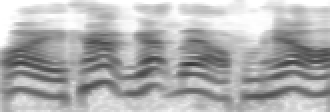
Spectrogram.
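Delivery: put-on down east Maine accent. Imitating the talking seal in a down east Maine accent. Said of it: "this, like, down east accent".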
